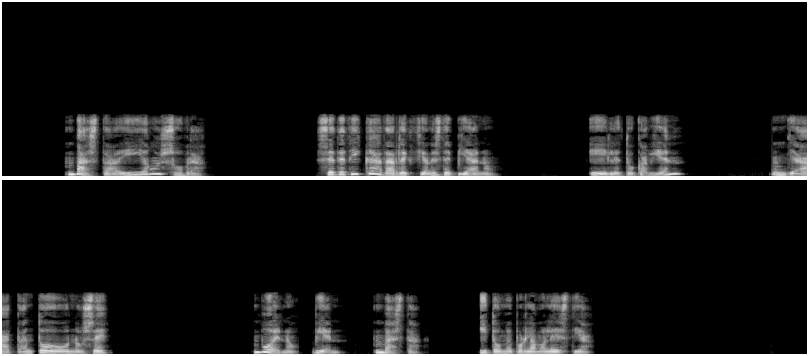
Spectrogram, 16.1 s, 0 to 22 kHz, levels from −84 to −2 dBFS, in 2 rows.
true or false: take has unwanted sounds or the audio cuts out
false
